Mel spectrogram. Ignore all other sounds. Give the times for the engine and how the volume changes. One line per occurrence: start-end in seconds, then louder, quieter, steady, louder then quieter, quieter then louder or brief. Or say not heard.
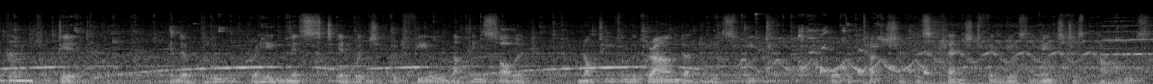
0.0-11.4 steady.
